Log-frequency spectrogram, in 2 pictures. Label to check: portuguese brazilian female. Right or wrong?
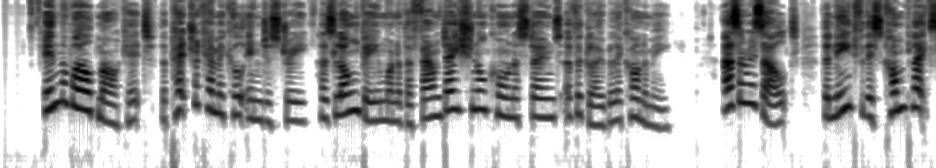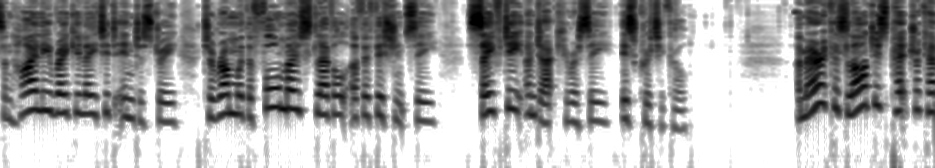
Wrong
